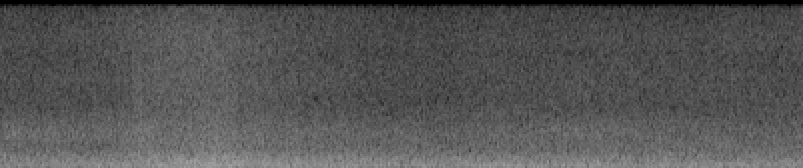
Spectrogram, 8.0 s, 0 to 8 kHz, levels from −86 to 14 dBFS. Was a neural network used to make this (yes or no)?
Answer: no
